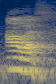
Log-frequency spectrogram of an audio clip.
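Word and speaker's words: hour: जैसे देखिए we will take an आवर्स, हालांकि देखो ये एच आ रहा है, ये कॉन्सोनेंट है, क्या है, कॉन्सोनेंट है, लेकिन इसका उच्चारण, इसका प्रोनाउंसिएशन कैसा है, आवर, वोवेल जैसा ना।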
